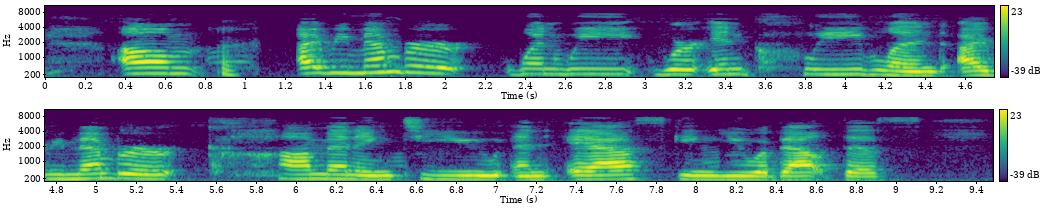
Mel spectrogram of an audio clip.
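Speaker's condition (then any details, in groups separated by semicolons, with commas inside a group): Stuttering; childhood-onset stuttering, no childhood therapy, covert over 30 years, unconscious word switching, open since 2007 albany nsa chapter; very different from guest's stutter; prolonged sounds, blocks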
